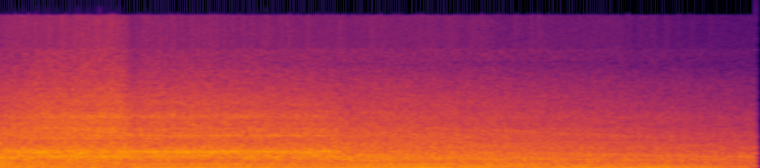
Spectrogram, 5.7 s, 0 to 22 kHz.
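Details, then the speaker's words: Stock 1966 AMC Rambler American with the 199 cubic inch straight six on a chassis dyno at full throttle, slowly reaching 4,000 rpm and about 100 mph; smooth drone climbing in pitch with no knocks or misses. Normal run, result 65.97 hp at 3800 rpm. "and this is legitimately how long it took our Rambo American to get to 4,000 RPM and approximately 100 mph work at wheel spe"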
